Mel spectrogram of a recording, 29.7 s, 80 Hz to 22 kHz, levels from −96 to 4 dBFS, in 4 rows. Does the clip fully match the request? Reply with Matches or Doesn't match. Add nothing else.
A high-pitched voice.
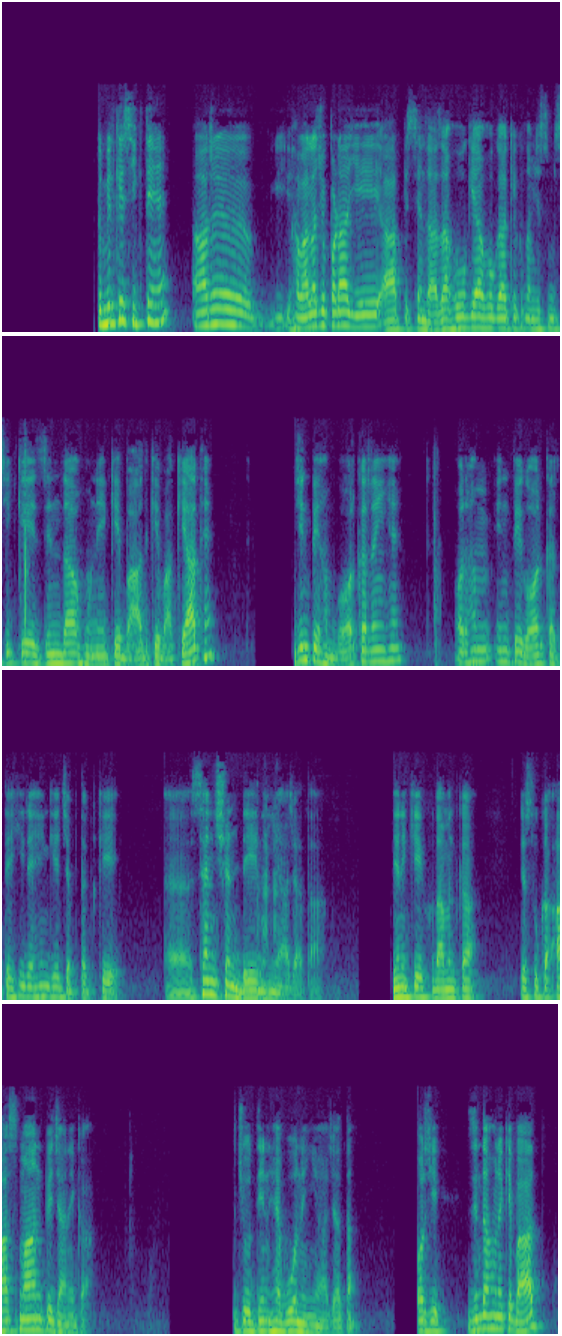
Doesn't match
